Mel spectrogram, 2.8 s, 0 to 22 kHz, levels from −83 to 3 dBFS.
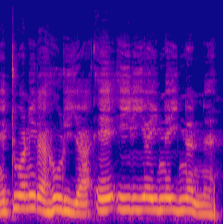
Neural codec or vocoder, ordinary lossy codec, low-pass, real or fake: none; none; 19.8 kHz; real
